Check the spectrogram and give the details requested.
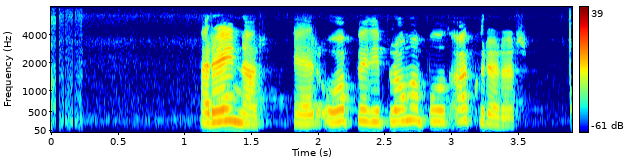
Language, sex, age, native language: Icelandic, female, 18-19, Icelandic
